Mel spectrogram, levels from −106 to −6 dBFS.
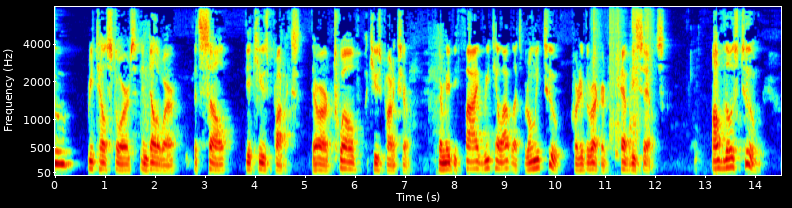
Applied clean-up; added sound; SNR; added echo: classical method log-MMSE.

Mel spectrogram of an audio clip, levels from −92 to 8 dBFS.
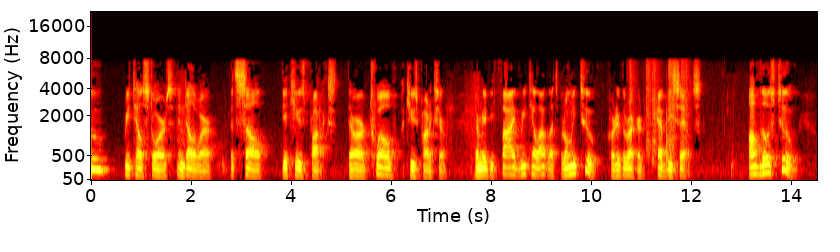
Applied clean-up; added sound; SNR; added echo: none; Squeak; 13 dB; none.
